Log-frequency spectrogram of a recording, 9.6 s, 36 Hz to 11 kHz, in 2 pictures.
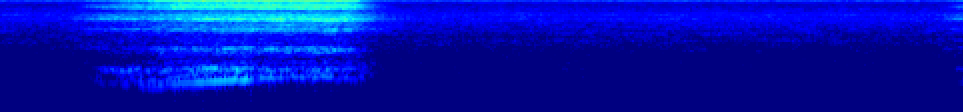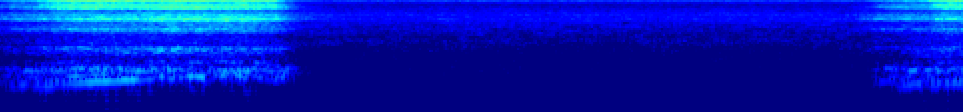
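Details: Snoring from an adult woman, recorded alongside a sound level meter: rough, rattling snores on each breath in, about 14 per minute, with quiet pauses between; partner estimates roughly an extra 10 dB.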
